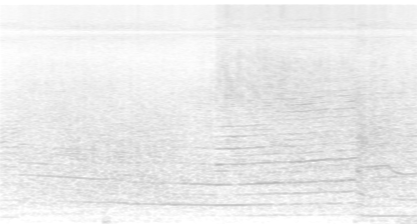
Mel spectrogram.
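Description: GTE race cars, a BMW and a Porsche, at Watkins Glen in the iRacing game, a steady high engine whine that rises and falls through gear changes, with a second car's engine passing near the end.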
